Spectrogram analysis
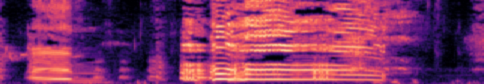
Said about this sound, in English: on agricultural land, it's a cockerel noise here and there isn't a problem. Plus we've been doing everything we can to try and reduce the noise, blacking out the cockerels' windows, moving them, not letting them out till a bit later in the day.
